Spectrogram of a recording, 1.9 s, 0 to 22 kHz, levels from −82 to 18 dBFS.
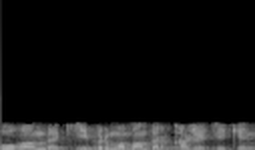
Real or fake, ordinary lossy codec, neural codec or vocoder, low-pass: real; AAC, 16 kbps; none; 7.2 kHz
